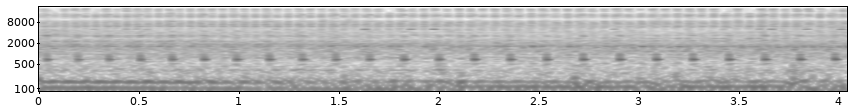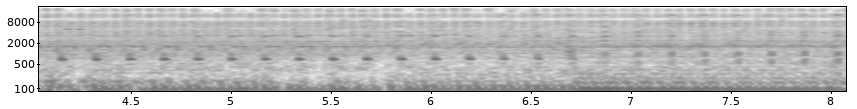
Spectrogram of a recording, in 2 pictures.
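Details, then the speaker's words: Subaru BRZ direct-injection engine at idle, day after getting the car back: fast even light tapping about six a second; owner suspected lifter tick or injectors; engine threw a misfire code. Cause suspected, not confirmed. "The next day we start driving the car and we hear like a weird ticking, like a weird tapping noise. It almost sounds like it's a lifter tick."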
